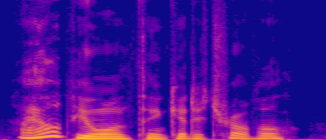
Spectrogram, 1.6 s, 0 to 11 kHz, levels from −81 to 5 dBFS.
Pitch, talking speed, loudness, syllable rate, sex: 185 Hz, 295 wpm, -17 LUFS, 6.6 syllables/s, male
